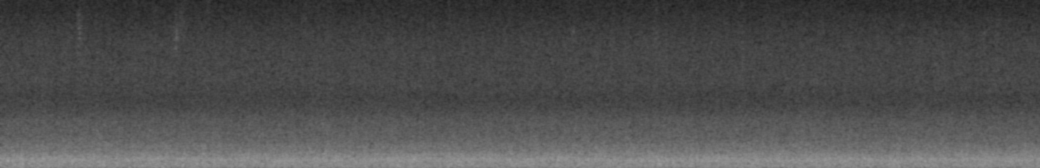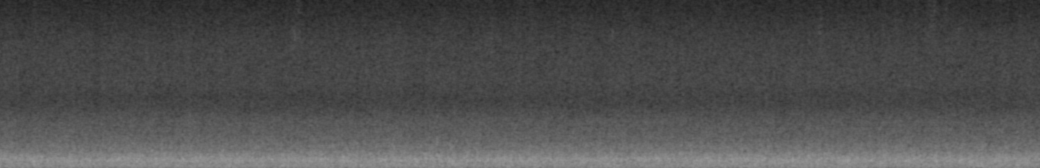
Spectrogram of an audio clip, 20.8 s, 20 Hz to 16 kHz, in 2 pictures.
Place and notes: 雞母嶺街6-7號, Gongliao Dist., New Taipei City - Stream sound
Stream sound
Zoom H2n MS+XY
Jimuling Street, 6-7號號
